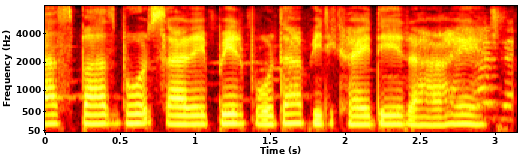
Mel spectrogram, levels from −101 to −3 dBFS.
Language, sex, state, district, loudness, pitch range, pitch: Hindi, female, Arunachal Pradesh, Papum Pare, -16 LUFS, 205-220 Hz, 215 Hz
